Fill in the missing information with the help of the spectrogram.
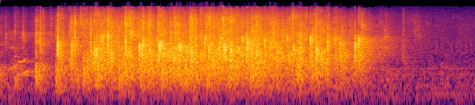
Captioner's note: clapping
